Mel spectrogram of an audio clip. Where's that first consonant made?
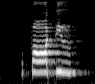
lips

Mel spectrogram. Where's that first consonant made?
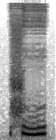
lips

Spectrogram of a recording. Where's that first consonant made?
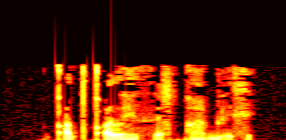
uvula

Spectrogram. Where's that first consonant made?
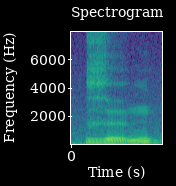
velum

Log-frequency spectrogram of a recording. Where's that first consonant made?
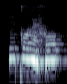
velum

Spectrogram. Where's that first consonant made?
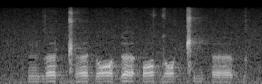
velum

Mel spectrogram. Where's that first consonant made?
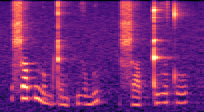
retroflex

